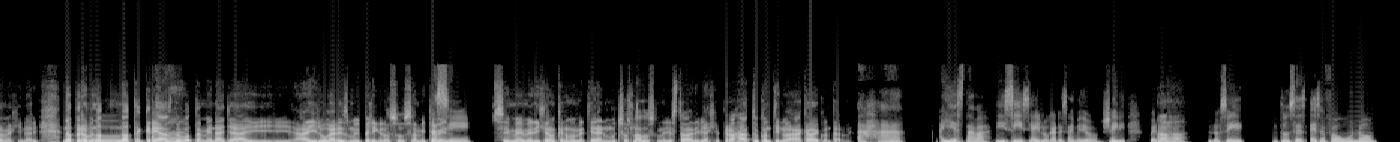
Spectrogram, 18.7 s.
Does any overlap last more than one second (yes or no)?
yes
